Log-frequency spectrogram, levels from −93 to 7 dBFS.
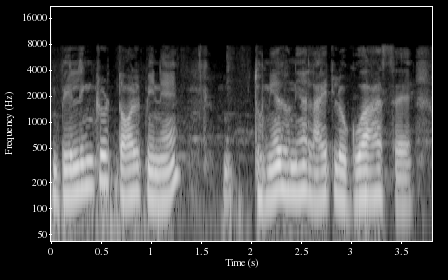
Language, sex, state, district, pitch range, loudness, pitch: Assamese, male, Assam, Sonitpur, 135-155 Hz, -17 LUFS, 140 Hz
